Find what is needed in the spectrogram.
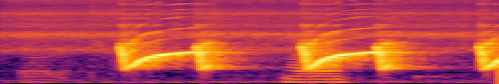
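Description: Turn-signal warning buzzer on a công nông farm truck, sounding a repeating electronic chirp: a tone that sweeps upward and cuts off with a short second note, twice, about a second apart.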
